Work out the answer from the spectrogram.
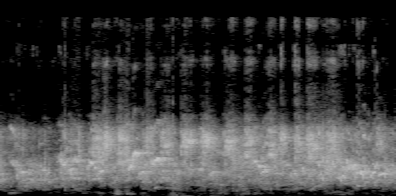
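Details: Pet budgerigars chattering: a dense, continuous wash of high, scratchy warbles, chirps and squawks from several birds at once, with no pauses, in a small indoor room.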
